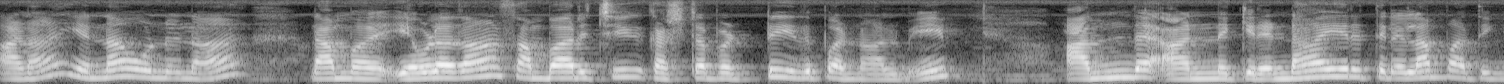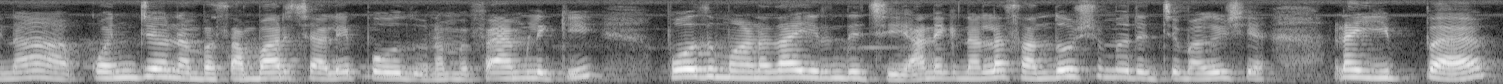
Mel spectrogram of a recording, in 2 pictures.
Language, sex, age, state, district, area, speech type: Tamil, female, 45-60, Tamil Nadu, Nagapattinam, urban, spontaneous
